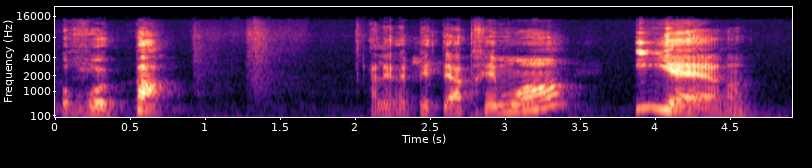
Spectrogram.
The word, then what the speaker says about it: Hier: Hier. Vous avez vu ici le H, on ne l'a pas prononcé.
